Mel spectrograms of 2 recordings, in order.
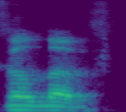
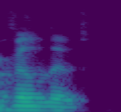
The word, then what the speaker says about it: Villeneuve: It's literally pronounced Villeneuve or Villeneuve.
